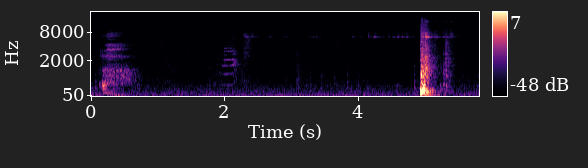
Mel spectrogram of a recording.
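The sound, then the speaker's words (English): A cat named Benny meows while its owner coaxes it, one drawn-out meow at the start and a shorter, quieter one a couple of seconds later, followed near the end by a sudden loud knock or thump. “Trying to be nice to my cat here.”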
